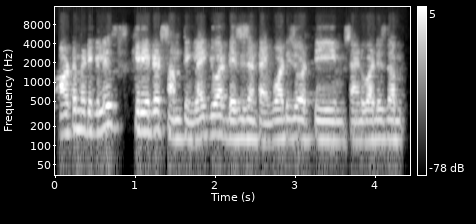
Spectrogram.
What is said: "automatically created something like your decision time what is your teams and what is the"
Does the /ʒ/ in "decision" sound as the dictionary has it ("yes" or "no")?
no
